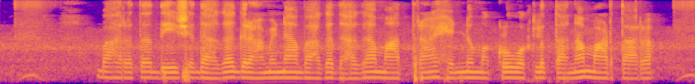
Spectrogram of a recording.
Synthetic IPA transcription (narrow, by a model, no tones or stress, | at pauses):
bʱaːɾɐt̪ɐd̪ɛːʃɐd̪aːɡɐɡɾaːmiːɳɐbʱaːɡɐd̪aːɡɐmaːt̪ɾɐɦeɳːumɐkːɐɭuʋɐklut̪ːaːnɐmaːɖt̪aːɾɐ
